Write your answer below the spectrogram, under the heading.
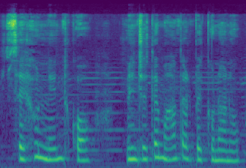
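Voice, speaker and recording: A woman's voice: high voice, steady tone, quick pace, mellow, slightly rough, faint music behind, voice pushed up. A woman reading an agitated young girlfriend. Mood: pleading. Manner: pleading, agitated. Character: emotional young woman, hurt by her boyfriend.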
